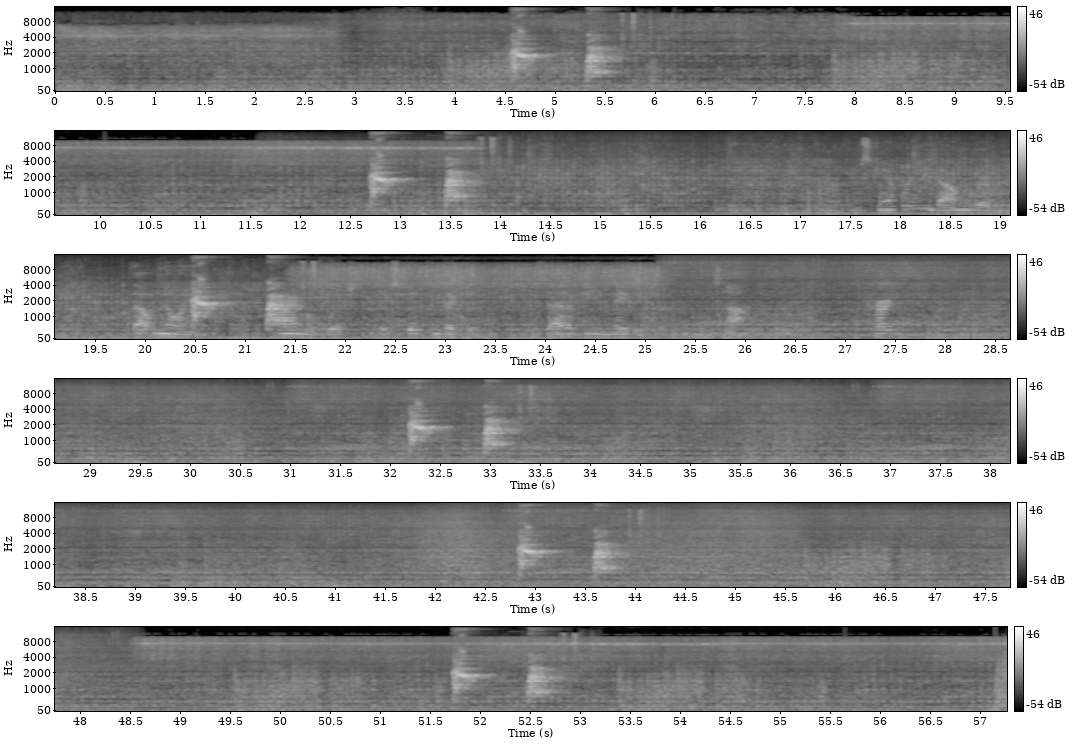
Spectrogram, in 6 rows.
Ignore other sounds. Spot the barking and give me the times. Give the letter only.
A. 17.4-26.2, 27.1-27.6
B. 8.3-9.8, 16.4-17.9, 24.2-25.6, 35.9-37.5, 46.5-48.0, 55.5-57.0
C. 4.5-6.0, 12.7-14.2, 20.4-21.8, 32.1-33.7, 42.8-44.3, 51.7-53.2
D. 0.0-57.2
C.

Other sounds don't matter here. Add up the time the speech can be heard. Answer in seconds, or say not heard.
9 s.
